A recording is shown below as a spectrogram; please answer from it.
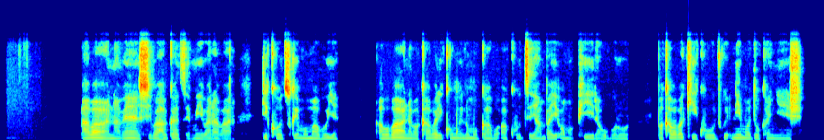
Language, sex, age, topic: Rundi, male, 18-24, education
